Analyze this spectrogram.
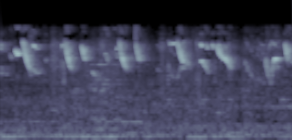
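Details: Sharp, high chirps of a saffron finch (canario criollo), falling notes in loose pairs roughly every half second, with a steady low hum in the background.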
